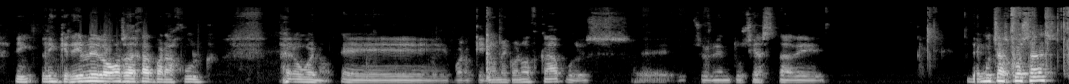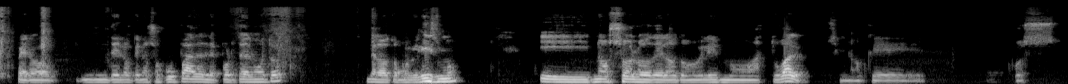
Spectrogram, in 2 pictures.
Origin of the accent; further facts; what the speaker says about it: Seattle, Washington, United States; yo soy de Seattle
